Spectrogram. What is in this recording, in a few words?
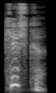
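"kishke", British English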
